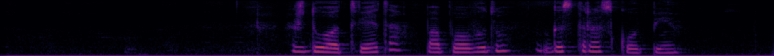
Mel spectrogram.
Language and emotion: Russian, neutral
